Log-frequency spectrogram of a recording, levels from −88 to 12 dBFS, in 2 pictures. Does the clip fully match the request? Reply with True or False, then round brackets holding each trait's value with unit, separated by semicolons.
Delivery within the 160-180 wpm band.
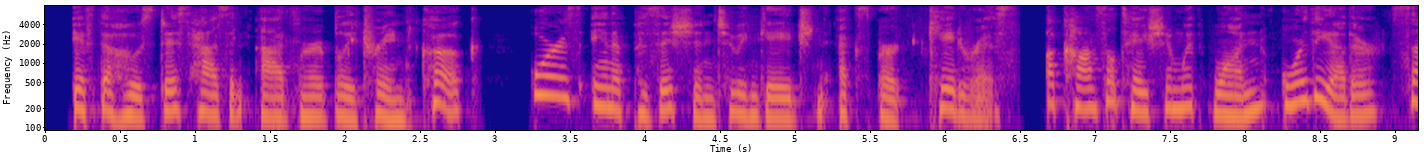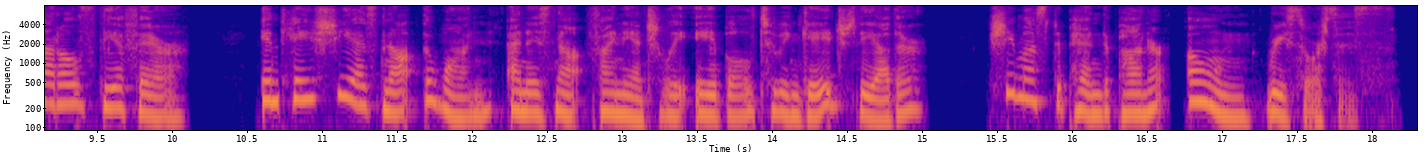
True (165 wpm)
